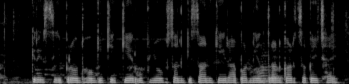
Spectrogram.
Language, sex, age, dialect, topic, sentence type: Maithili, female, 18-24, Eastern / Thethi, agriculture, statement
